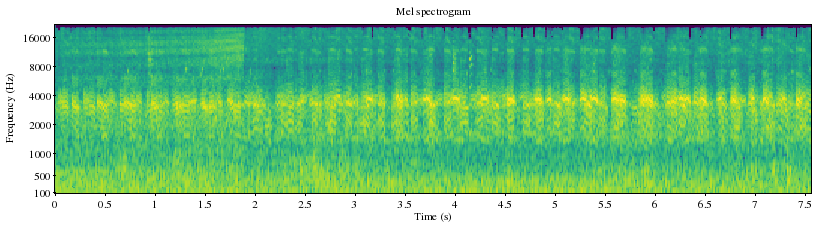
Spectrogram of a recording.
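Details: After rain near a house, many frogs call together, giving quick pulsed high-pitched notes about three per second against constant hissing noise.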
